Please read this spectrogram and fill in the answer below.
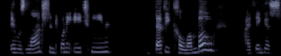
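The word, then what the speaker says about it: BepiColombo: But coming up, it was launched in 2018, Bepi Colombo, I think is how it's pronounced.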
